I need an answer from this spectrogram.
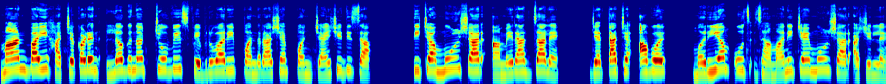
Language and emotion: Goan Konkani, neutral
